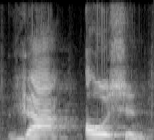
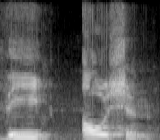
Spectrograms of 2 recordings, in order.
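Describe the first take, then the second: First: 'The' has a short 'uh' vowel. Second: 'The' has a long 'ee' vowel. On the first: The speaker calls it wrong. "Totally wrong" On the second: The speaker calls it right. "In the American accent, we say the ocean"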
